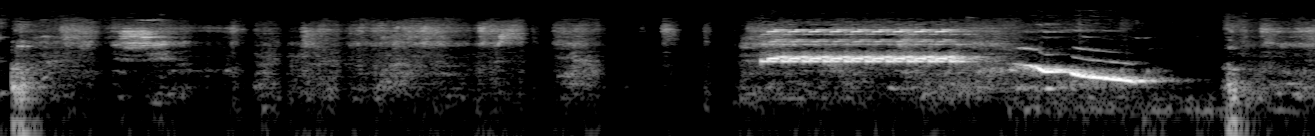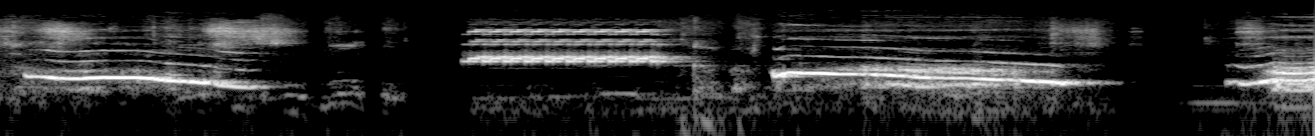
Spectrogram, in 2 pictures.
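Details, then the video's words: Jack Russell Terrier at home, annoyed by the home phone ringing, answers each electronic ring with a drawn-out howl that slides downward, two ring-and-howl bouts with quiet gaps. "JRT doesn't like the sound of phone ringing"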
